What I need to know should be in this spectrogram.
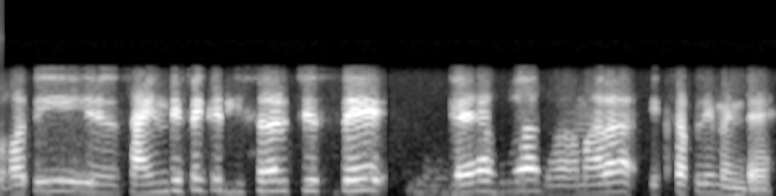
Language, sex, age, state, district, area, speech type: Urdu, male, 18-30, Uttar Pradesh, Rampur, urban, conversation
